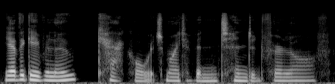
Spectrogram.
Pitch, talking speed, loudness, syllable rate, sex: 180 Hz, 250 wpm, -21 LUFS, 6.0 syllables/s, female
